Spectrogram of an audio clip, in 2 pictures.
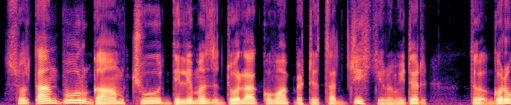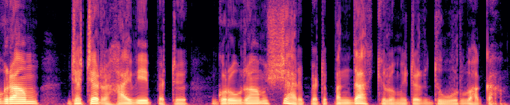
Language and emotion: Kashmiri, neutral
